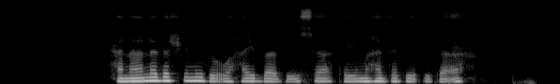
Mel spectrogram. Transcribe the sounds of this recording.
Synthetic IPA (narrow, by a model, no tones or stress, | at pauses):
ħɑnaːnɐðɐʃɪnɪðʊ̰wʔɑħɑjbaːbɪʔɪsaːkʰɐjmɐɦɐd̪ɐβeːʕɪɣɐʔɐh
